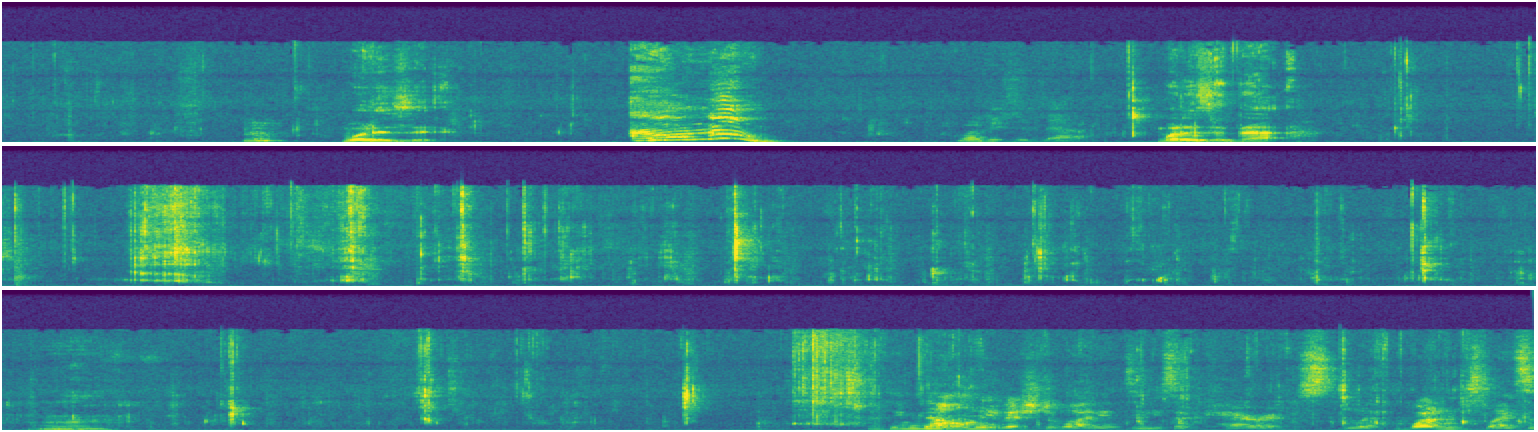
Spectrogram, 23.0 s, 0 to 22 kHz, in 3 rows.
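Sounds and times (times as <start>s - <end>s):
crunching fried spring rolls: 6.9s - 23.0s.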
